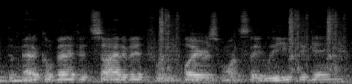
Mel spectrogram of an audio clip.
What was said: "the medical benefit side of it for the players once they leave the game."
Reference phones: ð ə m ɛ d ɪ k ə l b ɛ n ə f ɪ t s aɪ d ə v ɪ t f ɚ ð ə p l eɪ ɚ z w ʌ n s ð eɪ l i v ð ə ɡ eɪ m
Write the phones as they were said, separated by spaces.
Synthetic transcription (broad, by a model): ð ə m ɛ d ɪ k l b ɛ n ə f ɪ t s aɪ d ə v ɪ t f ɚ ð ə p l eɪ ɚ z w ʌ n s ð eɪ l i v ð ə ɡ eɪ m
